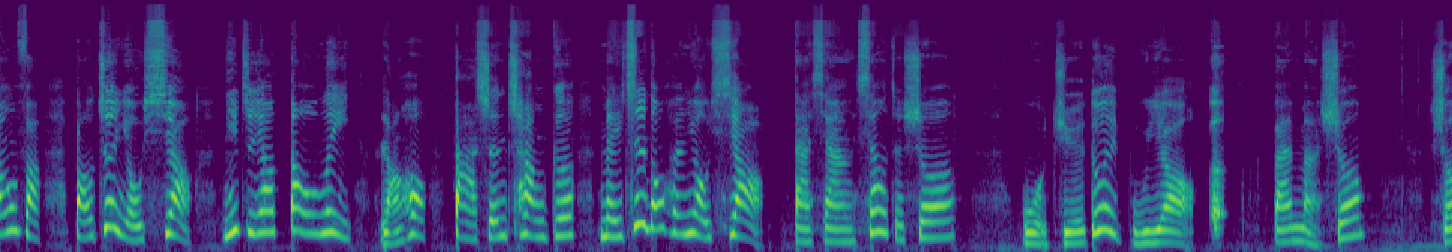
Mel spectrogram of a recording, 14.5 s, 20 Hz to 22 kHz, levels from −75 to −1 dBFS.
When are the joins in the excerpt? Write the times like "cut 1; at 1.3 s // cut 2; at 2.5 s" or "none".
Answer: cut 1; at 3.6 s // cut 2; at 7.8 s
